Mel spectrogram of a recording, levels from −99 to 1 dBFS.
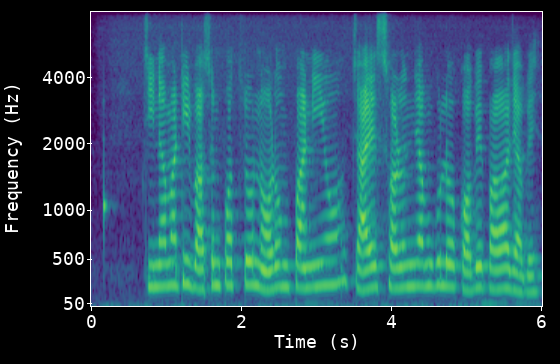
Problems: constant background noise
